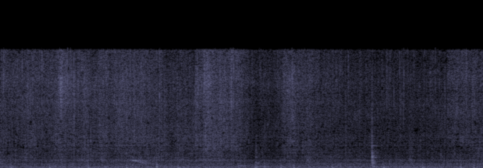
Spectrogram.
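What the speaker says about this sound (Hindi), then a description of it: "और साथ ही हम इसमें जो है सब्ज़ मिर्च वो भी ऐड कर देंगे। और इसको अच्छे से भून लेंगे।" Keema with tomatoes and green chillies fries loudly in a close pan, a dense continuous sizzle with repeated scraping thumps of a spoon stirring the mixture.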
